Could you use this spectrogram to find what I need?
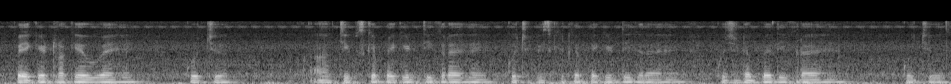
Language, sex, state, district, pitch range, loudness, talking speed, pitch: Hindi, male, Bihar, Purnia, 95-105 Hz, -18 LUFS, 165 wpm, 105 Hz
